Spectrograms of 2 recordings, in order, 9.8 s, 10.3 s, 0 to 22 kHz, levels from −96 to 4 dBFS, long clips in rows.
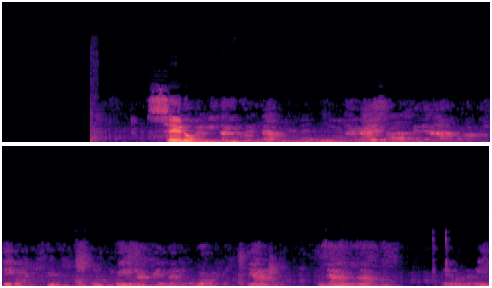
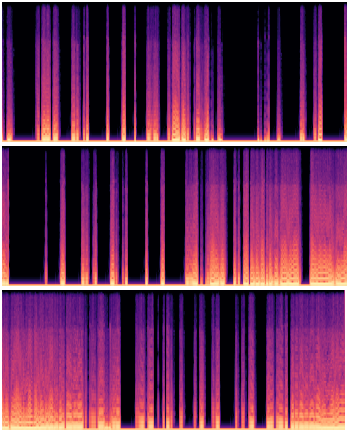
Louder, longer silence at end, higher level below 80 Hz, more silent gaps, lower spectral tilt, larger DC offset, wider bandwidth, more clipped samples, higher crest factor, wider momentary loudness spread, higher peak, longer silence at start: second, -35 LUFS vs -7 LUFS; about the same, 0 s vs 0 s; second, -76 dBFS vs -16 dBFS; neither; about the same, -5 dB/octave vs -4.5 dB/octave; neither; second, 9.4 kHz vs 15 kHz; second, under 0.1% vs 70%; first, 28 dB vs 2 dB; first, 22 LU vs 13 LU; second, -8 dBFS vs 0 dBFS; first, 0.9 s vs 0 s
